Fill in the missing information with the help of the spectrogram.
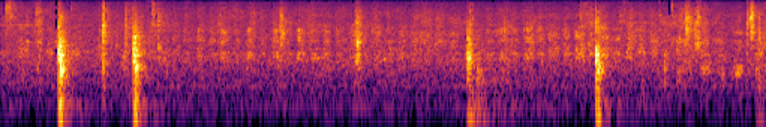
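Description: A dog panting close by, broken by four sharp thuds of a ball bouncing on asphalt.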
